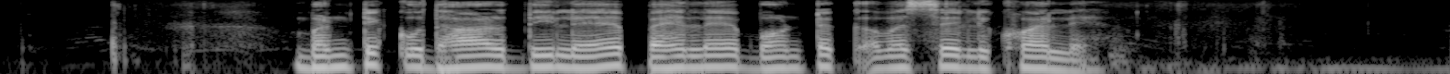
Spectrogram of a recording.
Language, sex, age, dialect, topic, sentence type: Magahi, male, 31-35, Northeastern/Surjapuri, agriculture, statement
